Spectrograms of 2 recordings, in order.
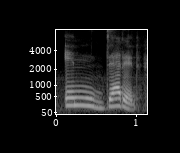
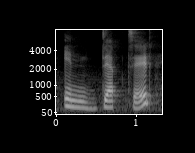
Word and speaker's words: indebted: While we're at it, indebted is I-N-D-E-B-T-E-D, but the pronunciation is indebted. The B here is silent, so keep that in mind. It is not indebted, it's indebted.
